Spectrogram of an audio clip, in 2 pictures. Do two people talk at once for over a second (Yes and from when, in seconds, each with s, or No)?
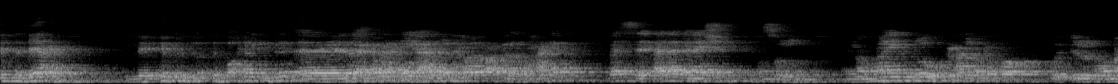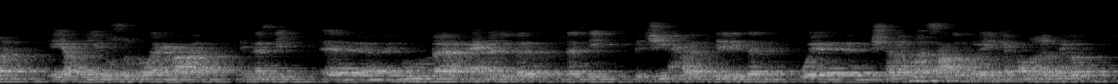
Yes, from 2.9 s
